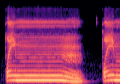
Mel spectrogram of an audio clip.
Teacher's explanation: میم کے اوپر شد ہے تو ایک الف کی مقدار غنہ ہوگا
